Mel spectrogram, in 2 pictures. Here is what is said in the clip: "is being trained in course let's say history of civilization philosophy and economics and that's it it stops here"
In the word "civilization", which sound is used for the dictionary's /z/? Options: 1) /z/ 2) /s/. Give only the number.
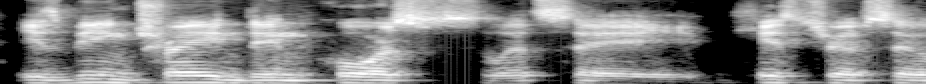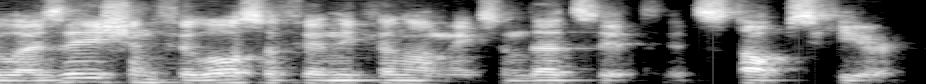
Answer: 1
